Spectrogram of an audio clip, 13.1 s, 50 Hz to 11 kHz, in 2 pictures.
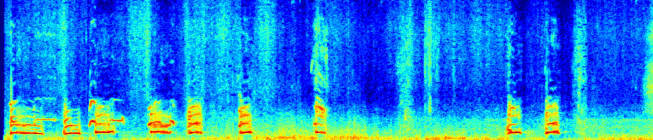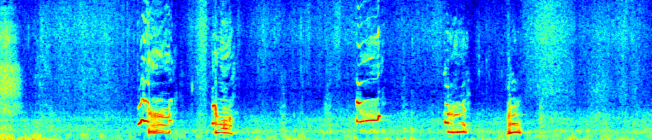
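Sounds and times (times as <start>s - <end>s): dogs baying and barking: 0.1s - 3.4s, 5.0s - 5.9s, 7.8s - 12.0s.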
